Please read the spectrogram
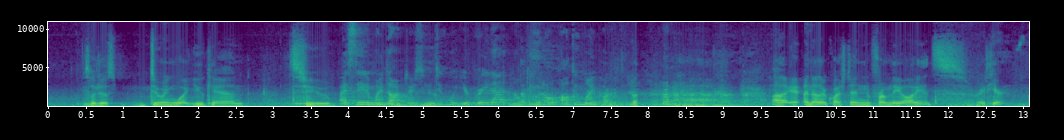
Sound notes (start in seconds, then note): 7.6 audience laughing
